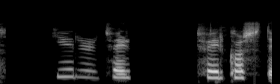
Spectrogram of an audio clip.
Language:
Icelandic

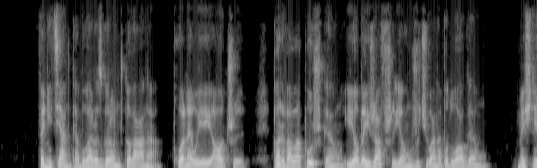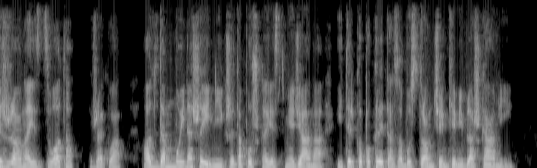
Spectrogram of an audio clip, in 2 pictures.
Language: Polish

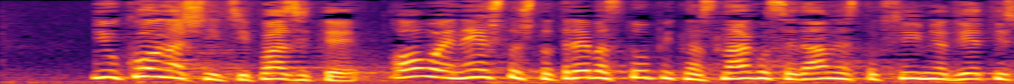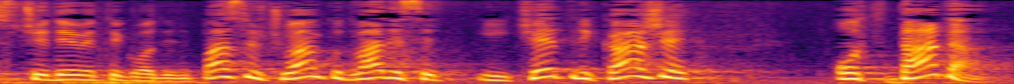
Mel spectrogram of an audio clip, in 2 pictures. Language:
Croatian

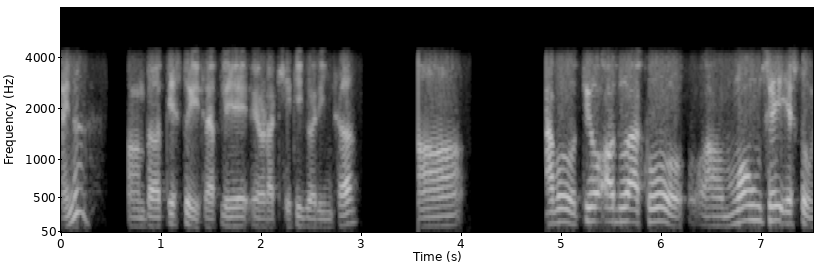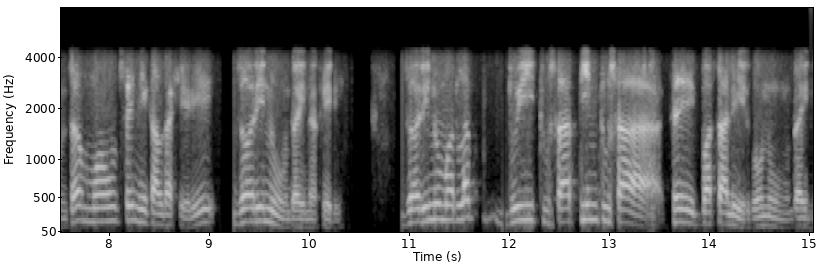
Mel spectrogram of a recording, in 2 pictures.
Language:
Nepali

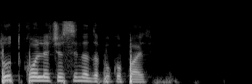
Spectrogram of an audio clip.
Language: Russian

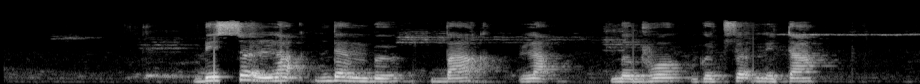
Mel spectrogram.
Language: Medumba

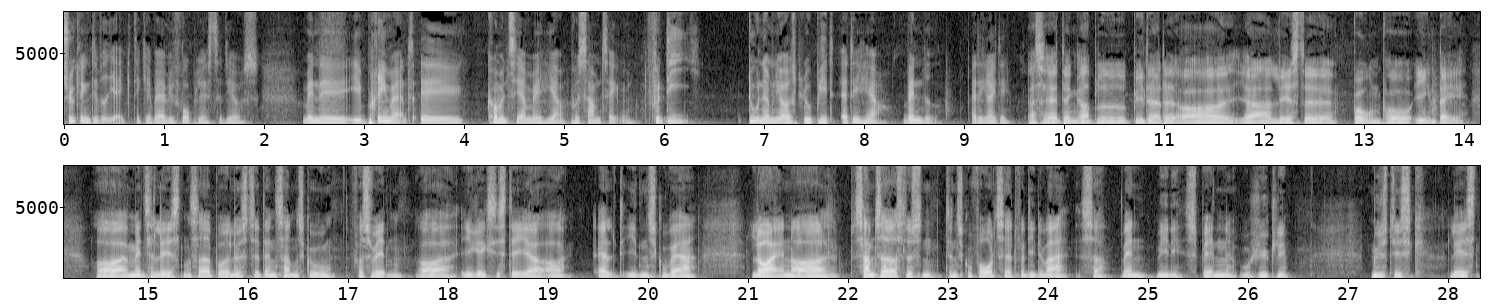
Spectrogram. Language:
Danish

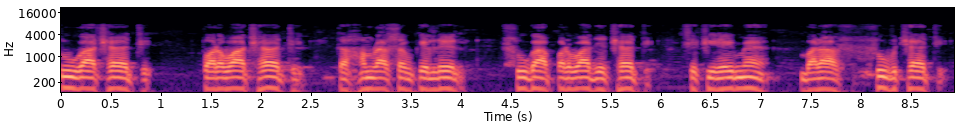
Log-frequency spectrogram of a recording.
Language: Maithili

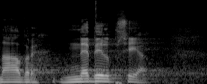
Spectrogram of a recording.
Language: Czech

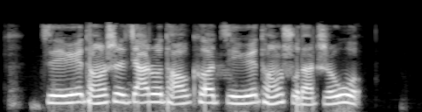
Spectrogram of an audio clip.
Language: Chinese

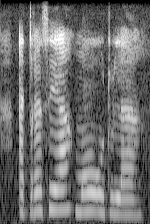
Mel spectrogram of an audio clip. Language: Southern Sotho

